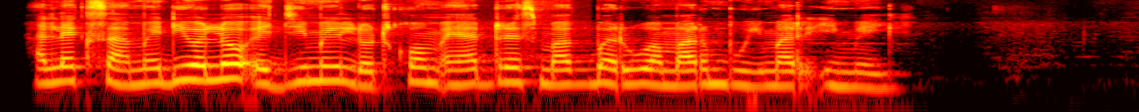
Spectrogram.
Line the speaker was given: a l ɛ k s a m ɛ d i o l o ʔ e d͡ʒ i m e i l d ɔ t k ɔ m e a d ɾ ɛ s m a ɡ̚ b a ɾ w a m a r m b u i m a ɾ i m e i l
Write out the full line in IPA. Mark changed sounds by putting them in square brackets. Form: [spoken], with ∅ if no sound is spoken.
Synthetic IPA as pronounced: a l ɛ k s a m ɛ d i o l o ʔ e d͡ʒ i m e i l d ɔ t k ɔ m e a d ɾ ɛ s m a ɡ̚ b a ɾ [u] a m a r m b u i m a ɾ i m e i l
